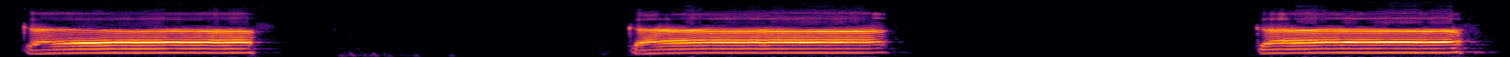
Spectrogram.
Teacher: زبان کی جڑ کے قریب سے اس کے مقابل پر جو سخت تالو ہے اس سے لگے تو وہاں حرف کاف نکلتا ہے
